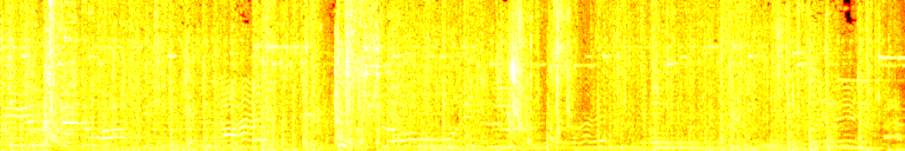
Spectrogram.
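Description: Gunfire in a film scene crackles in rapid bursts amid a dense, loud soundtrack, with sharp cracks scattered throughout and no pause in the noise.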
